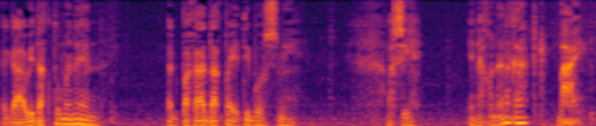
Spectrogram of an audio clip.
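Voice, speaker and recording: A man's voice: low-pitched, animated, fairly quick, a bit bright, slight background noise. A man acting a military commander and family man in an Ilocano radio drama. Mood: gentle. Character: military camp commander, a husband and father.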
